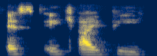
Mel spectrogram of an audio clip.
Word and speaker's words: ship: So the way Nigerians pronounce S-H-A-P-E is the way you should pronounce S-H-I-P. Ship.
